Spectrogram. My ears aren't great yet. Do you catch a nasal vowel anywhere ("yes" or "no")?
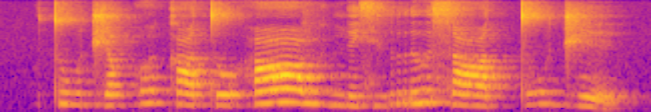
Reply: no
